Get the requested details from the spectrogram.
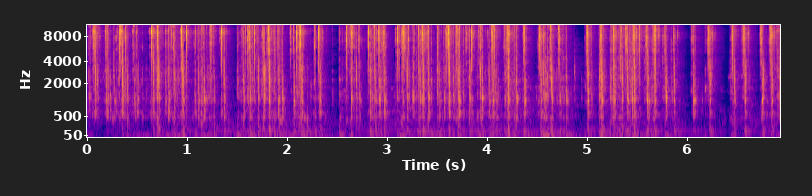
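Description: A black plastic mechanical keyboard is held upright beside the mic while its keys are clicked with fingertips. A rapid, uneven run of sharp, bright clicks with almost no ring, coming in quick bursts with short pauses between them.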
